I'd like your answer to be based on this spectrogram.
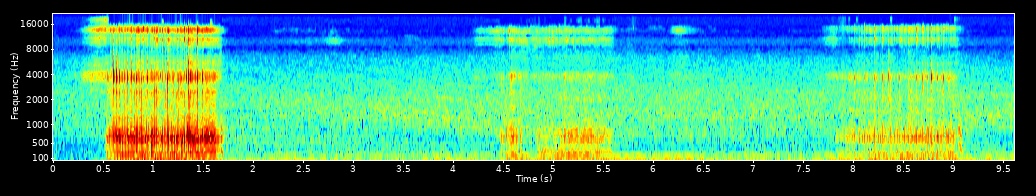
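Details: Boy's very loud snoring: three loud, rough snoring breaths about four seconds apart, the first loudest, with quieter breathing between.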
